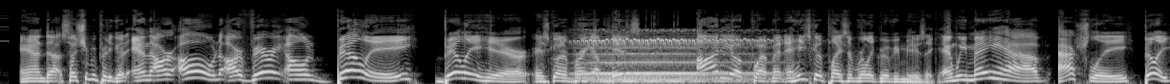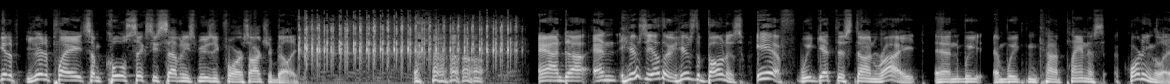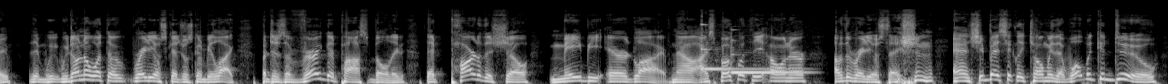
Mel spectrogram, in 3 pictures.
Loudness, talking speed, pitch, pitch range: -14 LUFS, 225 wpm, 145 Hz, 120-180 Hz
